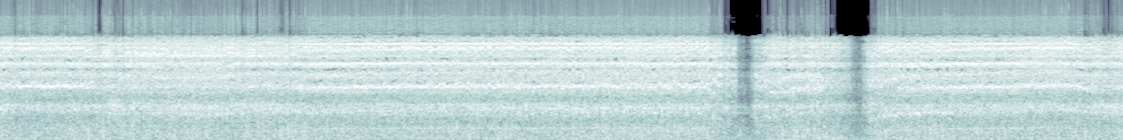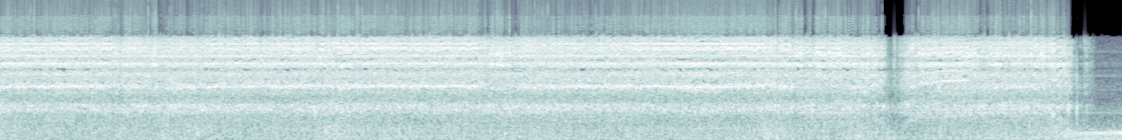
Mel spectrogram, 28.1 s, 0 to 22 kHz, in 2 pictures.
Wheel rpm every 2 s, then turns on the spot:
220, 210, 210, 210, 160, 130, 220, 230, 230, 230, 230, 230, 170, 160.
none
